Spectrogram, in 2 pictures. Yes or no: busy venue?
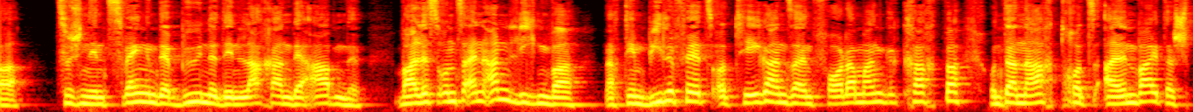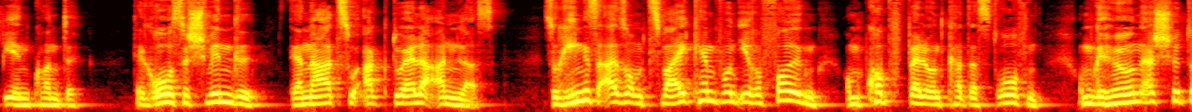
no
